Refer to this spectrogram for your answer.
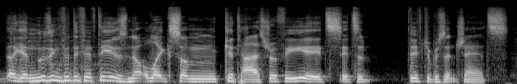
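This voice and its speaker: A man's voice: mid-range voice, moderate pace. A man streaming a game, talking casually to his chat over a headset mic, stumbling and repeating words as he reacts. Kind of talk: casual livestream commentary while playing. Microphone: headset mic on a livestream.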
